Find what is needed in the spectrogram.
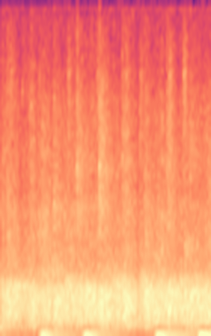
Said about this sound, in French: je demande un maximum d'applaudissements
